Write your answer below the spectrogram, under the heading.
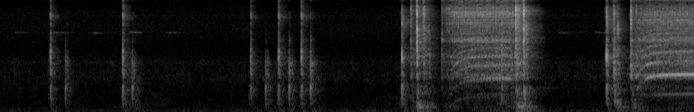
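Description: Scattered light clicks, then short motor whirs that start and stop; the mechanism tries to engage but calibration never gets going.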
